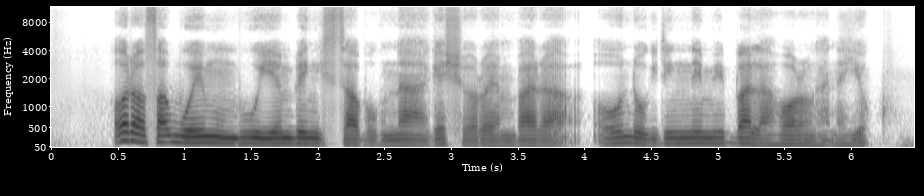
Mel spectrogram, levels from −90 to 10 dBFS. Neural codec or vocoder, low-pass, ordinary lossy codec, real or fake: codec, 24 kHz, 0.5 kbps, DualCodec; none; none; fake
